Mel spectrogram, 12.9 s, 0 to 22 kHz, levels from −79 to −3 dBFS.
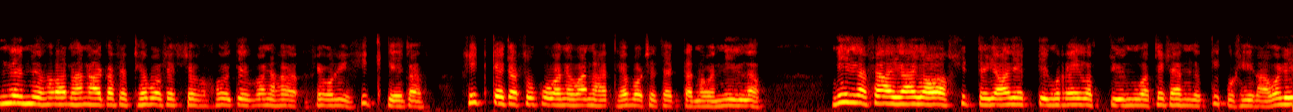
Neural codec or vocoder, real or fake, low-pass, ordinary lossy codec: codec, 16 kHz, 2 kbps, FreqCodec, smaller model; fake; 7.2 kHz; Opus, 64 kbps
